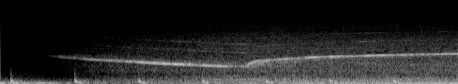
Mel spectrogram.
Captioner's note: sirens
